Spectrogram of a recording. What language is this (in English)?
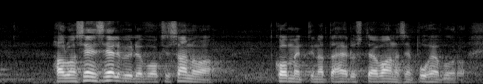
Finnish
